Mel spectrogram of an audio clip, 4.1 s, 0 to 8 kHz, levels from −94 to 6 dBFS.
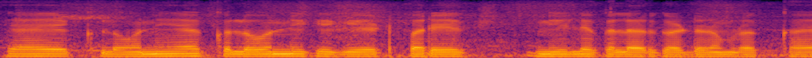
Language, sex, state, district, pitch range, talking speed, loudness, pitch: Hindi, male, Uttar Pradesh, Shamli, 110-115 Hz, 220 wpm, -16 LUFS, 110 Hz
